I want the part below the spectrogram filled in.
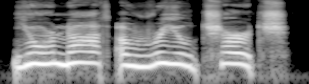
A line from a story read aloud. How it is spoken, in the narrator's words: she shouted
